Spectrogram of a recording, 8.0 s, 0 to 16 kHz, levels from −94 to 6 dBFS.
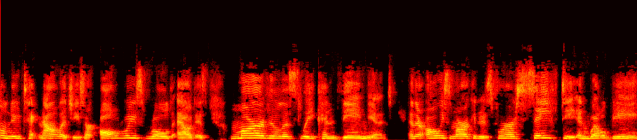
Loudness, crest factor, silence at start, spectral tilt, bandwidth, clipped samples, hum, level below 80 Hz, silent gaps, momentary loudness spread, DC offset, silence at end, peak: -23 LUFS; 16 dB; 0 s; -4 dB/octave; 9.4 kHz; under 0.1%; none; -70 dBFS; none; 6 LU; under 0.1%; 0 s; -6 dBFS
